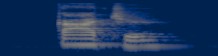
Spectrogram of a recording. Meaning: diminutive of ka
- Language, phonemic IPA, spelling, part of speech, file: Dutch, /ˈkacə/, kaatje, noun, Nl-kaatje.ogg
